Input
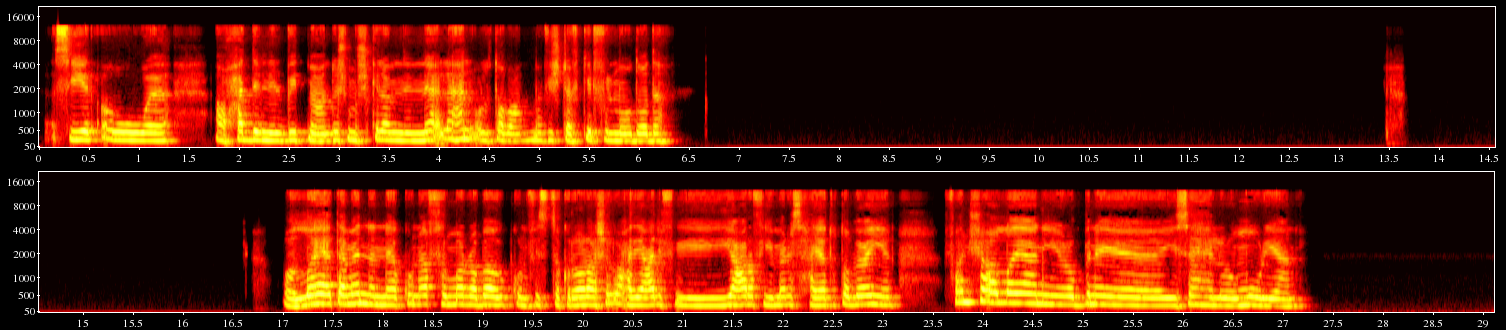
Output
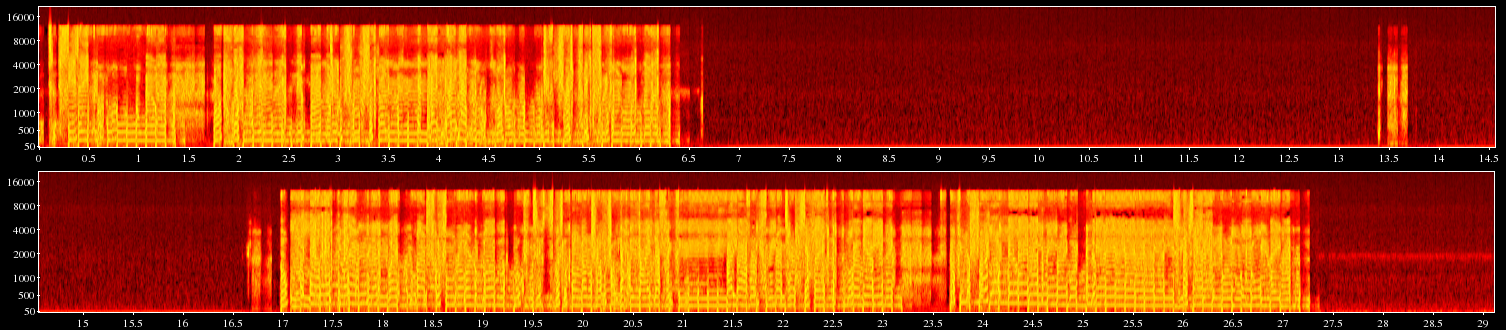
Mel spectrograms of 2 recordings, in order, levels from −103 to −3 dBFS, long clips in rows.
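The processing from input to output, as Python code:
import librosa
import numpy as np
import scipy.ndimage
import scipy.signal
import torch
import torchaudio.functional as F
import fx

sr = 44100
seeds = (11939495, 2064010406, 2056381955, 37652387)

y = fx.local_reverse(x, sr, ms=97.0)
y = fx.tilt_shelf(y, sr, db=-5.5, hz=660.0)
y = fx.spectral_comp(y, sr, ratio=10.0)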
